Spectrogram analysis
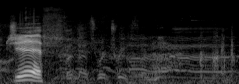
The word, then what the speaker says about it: GIF: It's Jiff. But let's retreat from that. It is Jiff.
